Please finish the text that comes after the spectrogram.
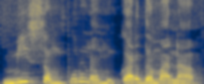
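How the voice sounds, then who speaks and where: A woman's voice: high-pitched, takes it slowly, mellow, a little hiss or hum. A woman voicing a scheming, spiteful villainess who taunts and threatens. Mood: bitter. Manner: mocking and threatening.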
